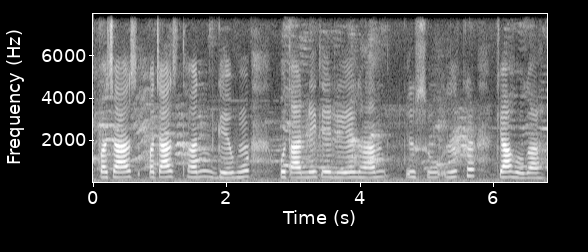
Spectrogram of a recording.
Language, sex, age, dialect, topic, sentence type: Hindi, female, 18-24, Marwari Dhudhari, agriculture, question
